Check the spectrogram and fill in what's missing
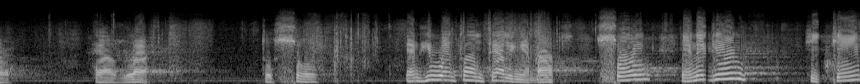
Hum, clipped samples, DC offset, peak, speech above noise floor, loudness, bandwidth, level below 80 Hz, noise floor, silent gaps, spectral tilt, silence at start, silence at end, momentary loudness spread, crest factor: none; under 0.1%; under 0.1%; -4 dBFS; 25 dB; -21 LUFS; over 20 kHz; -56 dBFS; -46 dBFS; none; -3.5 dB/octave; 0 s; 0 s; 17 LU; 18 dB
